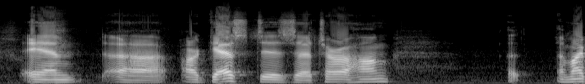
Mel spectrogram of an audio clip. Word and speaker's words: Tara Hong: down in Florida and uh Our Guest is Tera Hong am I pronouncing your name right yeah ter okay uh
